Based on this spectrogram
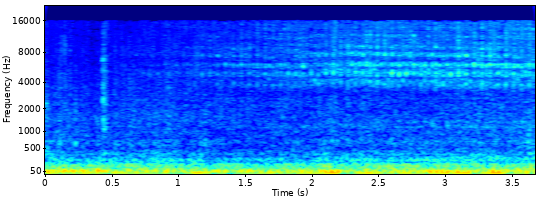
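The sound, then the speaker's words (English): A steady, low tractor engine rumble drones continuously, heavy in the bass with a slightly rough, chugging texture, as a car follows slowly behind the tractor on a rural road past farms on a peninsula. “A tractor forces me to slow down for a while as I fall behind it, happy in a way to see more of the scenery.”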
